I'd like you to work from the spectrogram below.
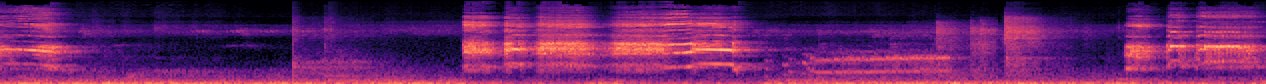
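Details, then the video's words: Bantam chickens crowing with overlapping loud, rasping crows and shorter clucking and squawking notes in quick succession, suggesting more than one bird calling. "Tiếng gà tre gáy"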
